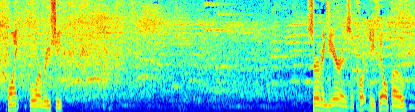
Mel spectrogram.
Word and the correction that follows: Flippo: Or I'm sorry, Flippo. It's pronounced Flippo.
